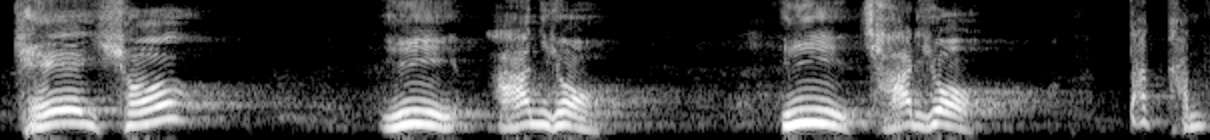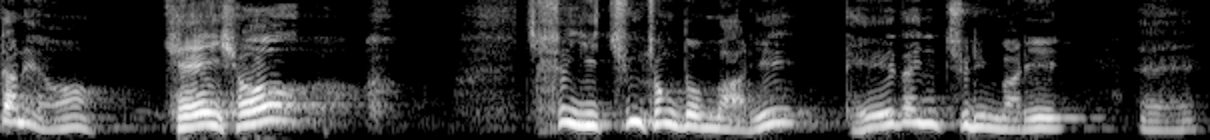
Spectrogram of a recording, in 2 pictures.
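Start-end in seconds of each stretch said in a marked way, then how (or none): 0.1-5.2 very slow, drawn-out Chungcheong 개혀 with a laugh; 충청도 사투리로 느릿느릿; Chungcheong dialect. Shown as a demonstration. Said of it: "충청도 줄임말로". 6.9-7.9 very slow drawn-out Chungcheong 개혀; 충청도 사투리로 길게; Chungcheong dialect. Shown as a demonstration. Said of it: "충청도 줄임말로".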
